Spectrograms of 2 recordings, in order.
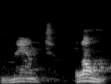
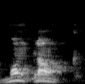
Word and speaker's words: Mont Blanc: mountain in Europe behind al Burris of causes Mount Blanc Mont Blanc ah number eight that coin hours after his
